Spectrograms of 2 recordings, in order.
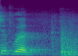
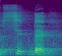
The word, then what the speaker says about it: Sipreg: And he mispronounced Sipreg and said Sitbeg, but he's all right.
